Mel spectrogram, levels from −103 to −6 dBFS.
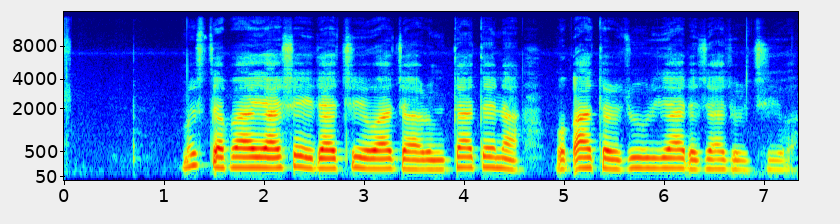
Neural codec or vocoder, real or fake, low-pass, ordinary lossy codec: none; real; 14.4 kHz; none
